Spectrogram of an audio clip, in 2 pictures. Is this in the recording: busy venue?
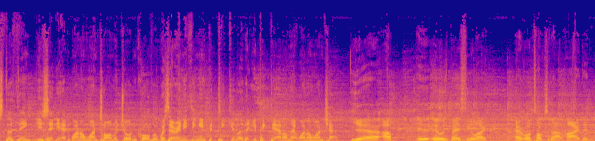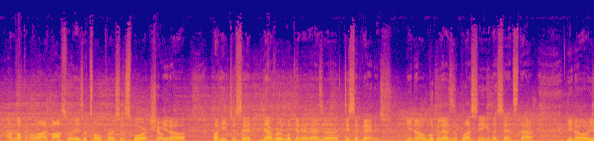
yes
